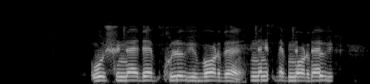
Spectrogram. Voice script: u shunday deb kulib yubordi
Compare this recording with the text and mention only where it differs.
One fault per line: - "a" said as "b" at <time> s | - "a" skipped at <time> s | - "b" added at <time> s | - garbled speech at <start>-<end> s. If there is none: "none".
- garbled speech at 2.5-3.3 s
